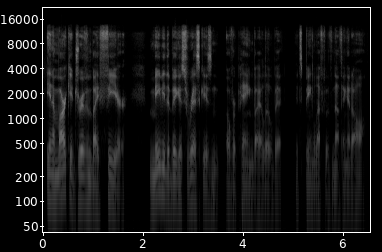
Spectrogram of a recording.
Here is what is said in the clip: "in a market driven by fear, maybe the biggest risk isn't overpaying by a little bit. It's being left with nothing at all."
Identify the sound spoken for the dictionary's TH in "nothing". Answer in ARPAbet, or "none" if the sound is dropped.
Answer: TH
